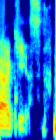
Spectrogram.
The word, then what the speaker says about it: Arceus: Y va a ser un problema aún más grande con el nuevo Pokémon Legends Arceus, porque al parecer no se dice Arceus, se dice Arceus.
